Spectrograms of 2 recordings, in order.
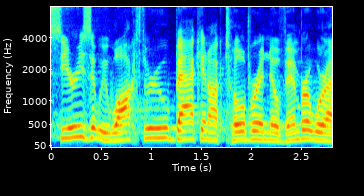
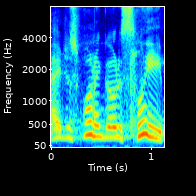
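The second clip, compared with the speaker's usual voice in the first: mock bawling, put-on crying, quieter; 4 semitones higher, 4 dB quieter than usual. Telling about bedtime, the speaker imitates him bawling. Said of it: "he was just bawling".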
